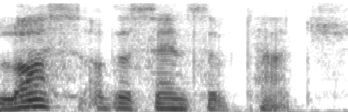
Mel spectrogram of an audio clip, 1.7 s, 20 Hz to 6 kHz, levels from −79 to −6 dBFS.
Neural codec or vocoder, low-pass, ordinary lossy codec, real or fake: vocoder, 44.1 kHz, 128 mel bands, Pupu-Vocoder; 5.4 kHz; AAC, 32 kbps; fake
